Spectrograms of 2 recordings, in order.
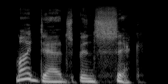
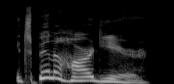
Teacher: her voice flat and heavy, each word landing slowly, almost like stones dropping one by one. "It's been a hard year." Notice there's no rising energy here at all, no bounce, no lift.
